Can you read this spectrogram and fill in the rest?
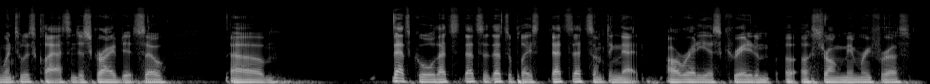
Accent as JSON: {"language": "English", "town": "Smyrna", "region": "Tennessee", "country": "United States", "said": "I'm from Smyrna, Smyrna, Tennessee, which is not too far from here"}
